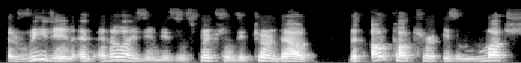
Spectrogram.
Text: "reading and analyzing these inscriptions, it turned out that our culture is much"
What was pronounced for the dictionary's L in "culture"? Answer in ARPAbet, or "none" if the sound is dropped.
L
